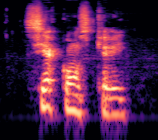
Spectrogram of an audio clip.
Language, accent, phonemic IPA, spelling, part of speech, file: French, Canada, /siʁ.kɔ̃s.kʁi/, circonscrit, verb, LL-Q150 (fra)-circonscrit.wav
- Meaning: 1. past participle of circonscrire 2. third-person singular present indicative of circonscrire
